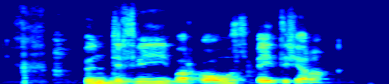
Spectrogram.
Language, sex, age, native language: Icelandic, male, 20-29, Icelandic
